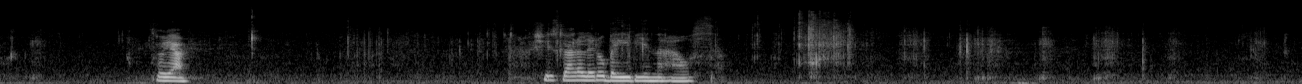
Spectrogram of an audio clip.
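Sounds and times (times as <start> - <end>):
person chewing: 0.0 - 0.6, 7.5 - 13.0
crunchy bite of sandwich: 7.5 - 13.0.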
